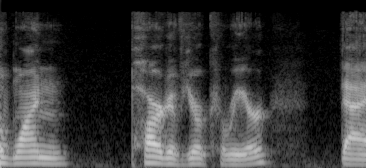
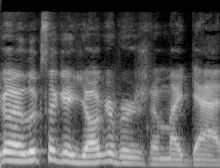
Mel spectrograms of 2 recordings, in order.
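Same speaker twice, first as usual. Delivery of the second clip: put-on sassy, snarky smart-aleck kid voice; 2 semitones higher, 3 dB louder than usual. Imitating a daughter's reply about a look-alike: imitating snarky daughter. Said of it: "because she's such a snarky little pain in the butt, she'd be like".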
